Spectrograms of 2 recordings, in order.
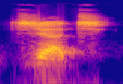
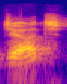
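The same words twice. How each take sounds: First: The j sounds are strong. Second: The j sounds are plain. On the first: This is the Vincentian Creole way. "It's a stronger uh, noise" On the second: This is the standard English way. "instead of saying judge"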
